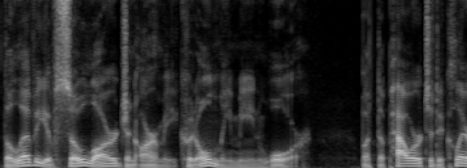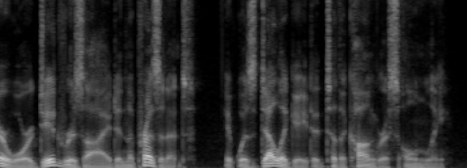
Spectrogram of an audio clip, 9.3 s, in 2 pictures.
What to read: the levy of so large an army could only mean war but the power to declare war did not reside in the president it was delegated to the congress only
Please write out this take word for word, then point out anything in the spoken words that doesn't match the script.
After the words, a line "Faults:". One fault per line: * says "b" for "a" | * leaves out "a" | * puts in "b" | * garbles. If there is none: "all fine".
the levy of so large an army could only mean war but the power to declare war did reside in the president it was delegated to the congress only
Faults:
* leaves out "not"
